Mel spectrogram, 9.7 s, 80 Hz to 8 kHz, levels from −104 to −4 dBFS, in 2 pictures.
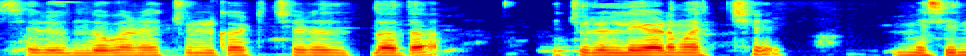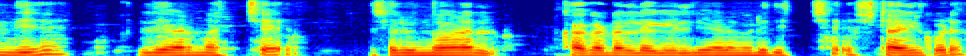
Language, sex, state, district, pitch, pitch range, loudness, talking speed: Bengali, male, West Bengal, Kolkata, 135 Hz, 135-150 Hz, -21 LUFS, 135 wpm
